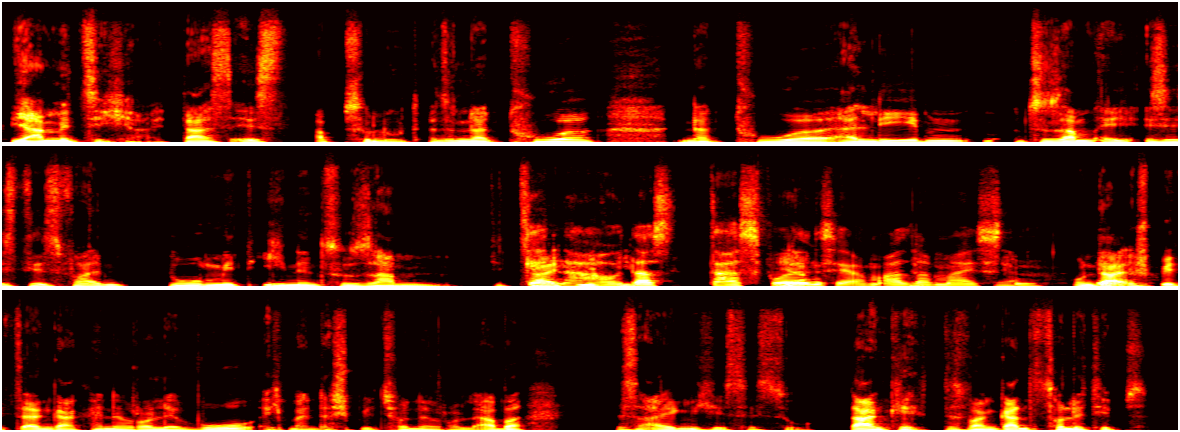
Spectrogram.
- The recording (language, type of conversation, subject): German, advice, Wie kann ich meinen Urlaub budgetfreundlich planen und dabei sparen, ohne auf Spaß und Erholung zu verzichten?
- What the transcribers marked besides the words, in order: none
